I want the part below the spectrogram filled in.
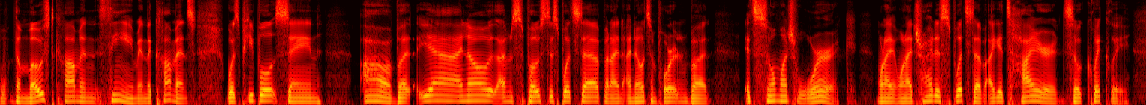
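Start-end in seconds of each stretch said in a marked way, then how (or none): none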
